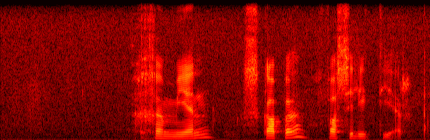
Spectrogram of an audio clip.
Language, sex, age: Afrikaans, male, 23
